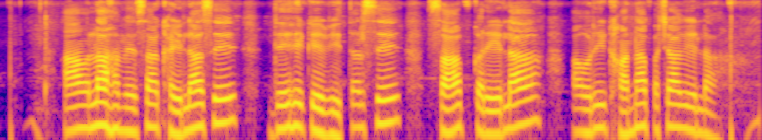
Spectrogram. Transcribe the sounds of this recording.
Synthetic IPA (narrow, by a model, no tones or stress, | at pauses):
aːwlaɦɐmeːsakʰəɪlase | d̪eːɦkebʱiːt̪əɾsesaːpʰkəɾeːlaɔːɾikʰaːnapɐt͡ʃaːweːlaː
